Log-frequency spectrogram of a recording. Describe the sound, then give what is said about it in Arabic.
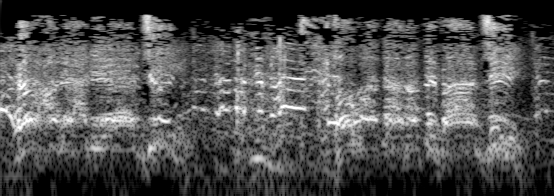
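A large protest crowd in Egypt chants for Mubarak to step down, with many voices shouting together in a dense, continuous roar that stays loud throughout and swells and dips slightly. “إنها موجات بشرية تتسع أفقيا وعموديا، ولكن بهدف واحد ولسان واحد يهتف بتنحي مبارك عن السلطة.”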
